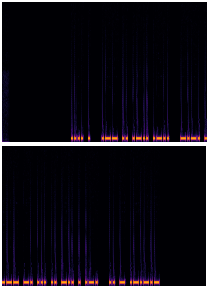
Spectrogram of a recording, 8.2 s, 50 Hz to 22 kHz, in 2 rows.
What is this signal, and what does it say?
Morse code, heard as a keyed tone, about 34 wpm, 700 Hz. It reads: HE WILL CONSIDER IT.
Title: Sentences from Top 1000 Words - Review Part 4 - 35wpm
